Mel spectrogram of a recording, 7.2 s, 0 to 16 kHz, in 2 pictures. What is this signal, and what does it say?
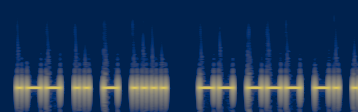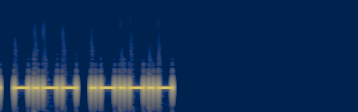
Morse code, heard as a keyed tone, about 25 wpm, 700 Hz. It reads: WITH MONEY.
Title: Sentences from Top 1000 Words - Review Part 2 - 25wpm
